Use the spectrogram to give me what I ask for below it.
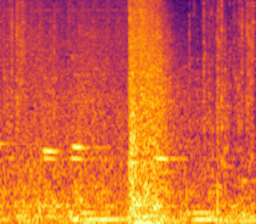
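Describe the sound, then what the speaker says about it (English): Gunfire from wall bangs in Counter-Strike: Global Offensive: one sharp, loud burst of shots cuts through the steady game background partway through, then the ambience settles again. "Just going for random wall bangs."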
